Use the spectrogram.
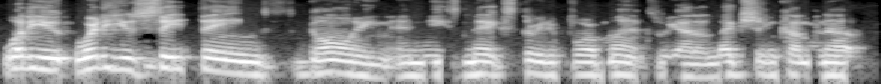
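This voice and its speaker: Mid-pitched male interview host. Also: fairly even intonation, moderate pace, darkish tone, poor audio. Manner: thoughtful, many ums and short affirmations. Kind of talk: casual interview conversation.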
